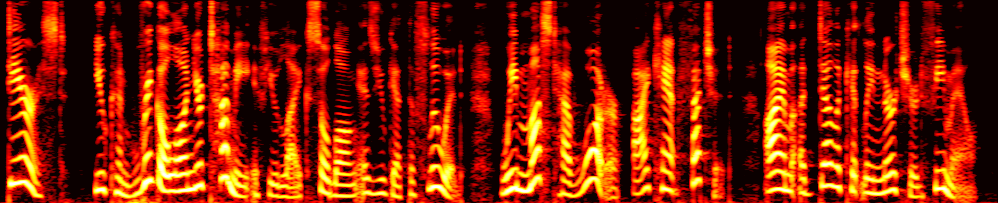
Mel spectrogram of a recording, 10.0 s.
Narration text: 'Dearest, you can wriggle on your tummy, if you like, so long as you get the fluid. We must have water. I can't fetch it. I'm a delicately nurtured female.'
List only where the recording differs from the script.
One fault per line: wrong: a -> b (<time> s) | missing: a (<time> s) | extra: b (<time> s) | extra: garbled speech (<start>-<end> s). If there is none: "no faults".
no faults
